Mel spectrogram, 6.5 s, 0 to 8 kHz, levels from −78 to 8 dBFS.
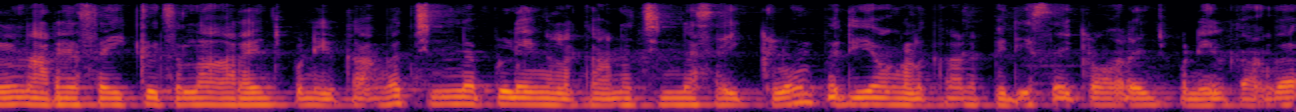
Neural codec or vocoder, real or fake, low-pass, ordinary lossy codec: none; real; 7.2 kHz; none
